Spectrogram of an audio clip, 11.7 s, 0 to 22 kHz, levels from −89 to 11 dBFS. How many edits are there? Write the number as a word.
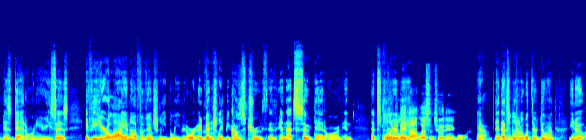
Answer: zero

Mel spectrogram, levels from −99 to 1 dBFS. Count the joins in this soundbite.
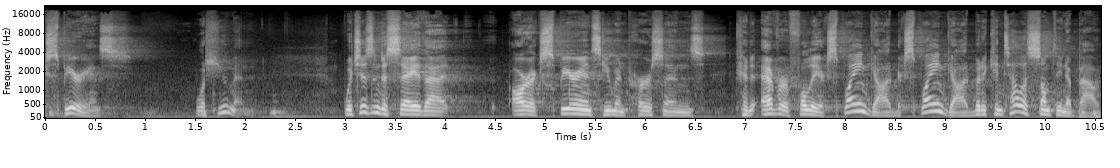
five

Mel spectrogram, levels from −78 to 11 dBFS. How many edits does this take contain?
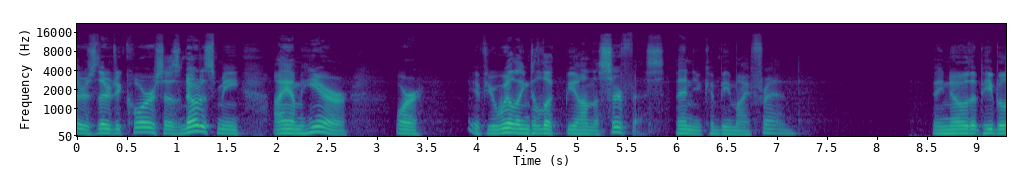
one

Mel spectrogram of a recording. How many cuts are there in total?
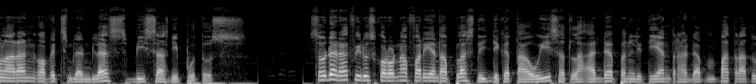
four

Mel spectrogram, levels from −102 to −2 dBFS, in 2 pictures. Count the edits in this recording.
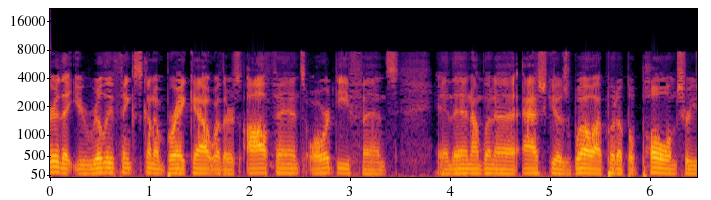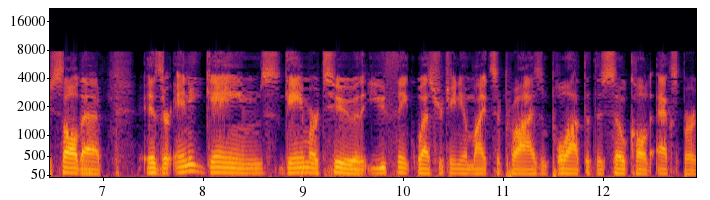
zero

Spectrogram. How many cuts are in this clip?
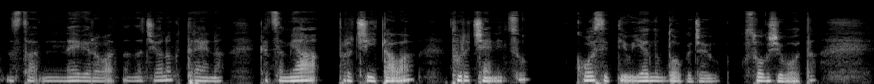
zero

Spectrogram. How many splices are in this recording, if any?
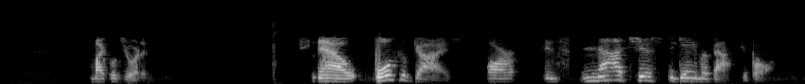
four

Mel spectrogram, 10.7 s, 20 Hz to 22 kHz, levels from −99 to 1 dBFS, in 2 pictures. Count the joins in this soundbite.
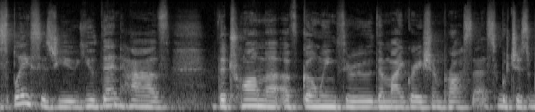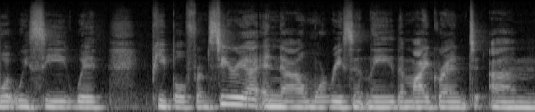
zero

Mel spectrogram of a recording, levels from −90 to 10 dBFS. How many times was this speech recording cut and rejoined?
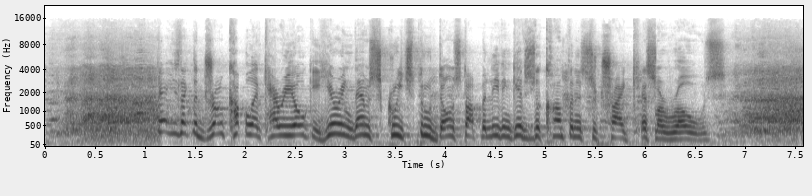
two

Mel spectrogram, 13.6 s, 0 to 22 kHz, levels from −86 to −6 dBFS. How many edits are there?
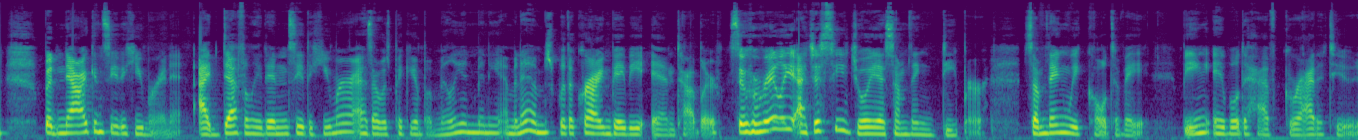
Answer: three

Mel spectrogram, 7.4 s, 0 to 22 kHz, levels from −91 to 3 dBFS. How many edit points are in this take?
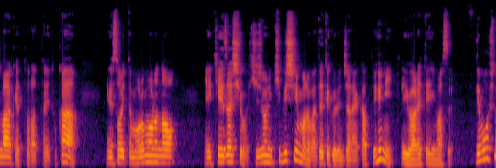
one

